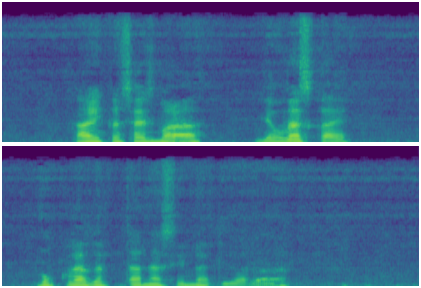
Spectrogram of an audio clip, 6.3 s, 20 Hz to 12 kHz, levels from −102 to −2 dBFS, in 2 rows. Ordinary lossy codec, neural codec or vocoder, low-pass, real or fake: AAC, 48 kbps; codec, 32 kHz, 1.9 kbps, SNAC; 10.8 kHz; fake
